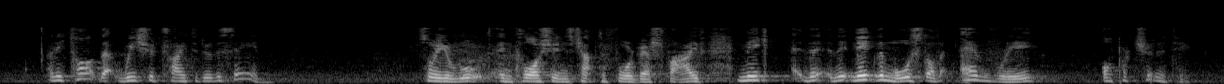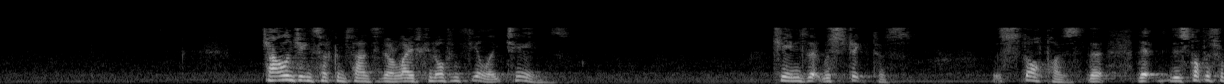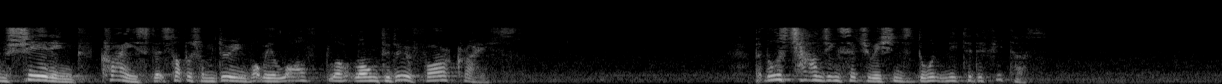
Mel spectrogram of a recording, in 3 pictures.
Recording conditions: large echoing room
